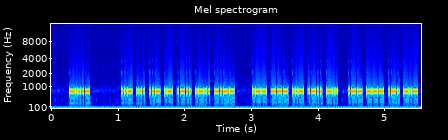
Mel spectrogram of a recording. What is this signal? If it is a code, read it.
Morse code, heard as a keyed tone, about 53 wpm, 720 Hz, with radio noise. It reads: <BT> USUALLY WOULD WORK
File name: archived / CRSnet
